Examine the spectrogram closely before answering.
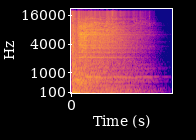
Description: vortex; LoL; diana skin02

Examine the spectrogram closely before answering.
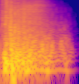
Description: blaze; LoL; brand zombie

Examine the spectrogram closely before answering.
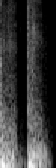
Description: bear basicattack; LoL; annie base

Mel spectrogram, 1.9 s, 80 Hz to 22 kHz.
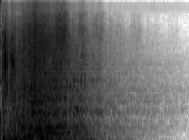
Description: Leap; rengar 5stack

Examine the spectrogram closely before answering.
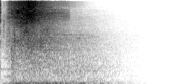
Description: spectral; LoL; yorick

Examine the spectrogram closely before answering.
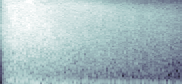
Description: death ray; viktor

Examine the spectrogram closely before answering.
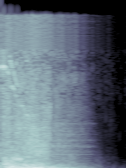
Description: w oh initial; Vel'Koz

